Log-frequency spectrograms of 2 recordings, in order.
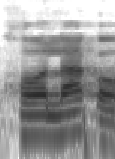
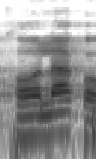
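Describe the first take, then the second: Both takes have the same delivery.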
